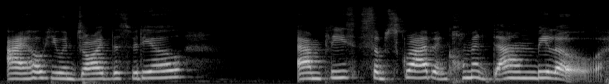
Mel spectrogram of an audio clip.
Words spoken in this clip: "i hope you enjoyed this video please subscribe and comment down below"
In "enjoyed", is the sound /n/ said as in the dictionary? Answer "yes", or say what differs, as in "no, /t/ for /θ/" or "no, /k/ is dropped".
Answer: yes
